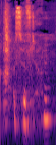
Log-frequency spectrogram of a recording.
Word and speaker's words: Sufjan: Sufjan.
